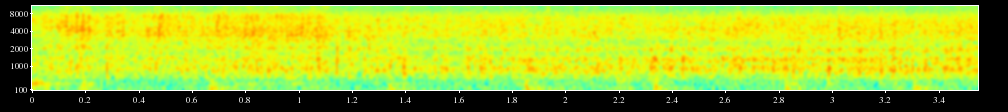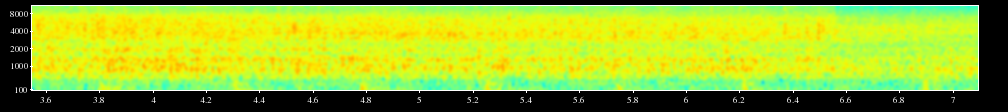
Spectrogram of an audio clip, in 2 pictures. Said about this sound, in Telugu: ఇప్పుడు దీనిలోకి మనం తరిగి పెట్టుకున్న పాలకూరని యాడ్ చేసుకున్నాం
